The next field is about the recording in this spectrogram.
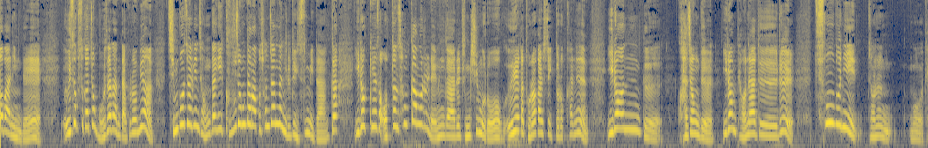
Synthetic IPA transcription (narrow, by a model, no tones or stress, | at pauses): baɲinde̞ | ɯjs̬ʰok̚s͈uɡat͡ɕ͈omːod͡ʑaɾandakɯɾʌmjʌn | t͡ɕimbod͡ʑʌɡint͡ɕʌŋdaŋikuud͡ʑʌŋdaŋɦaɡot͡ɕʰʌnd͡ʑannɯniɭdois͈ɯmɲidak͈aiɾʌkʰesʰʌːt͈ʌnsʰʌŋk͈amɯɾɯɭne̞nɯnɡaɾɯɭt͡ɕuŋɕʰimɯɾok̚ɯɦe̞ɡatoɾaɡaɭs͈uit̚t͈oɾokʰanɯniɾʌnkɯ | kwad͡ʑʌŋdɯɭiɾʌnpjʌnɦwadɯɾɯɭ | t͡ɕʰuŋbuɲit͡ɕʌnɯn | mwʌt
